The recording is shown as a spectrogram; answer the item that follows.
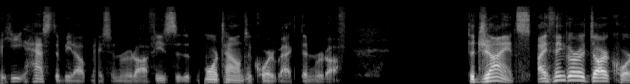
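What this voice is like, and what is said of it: Usual voice. Nothing is said of it.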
